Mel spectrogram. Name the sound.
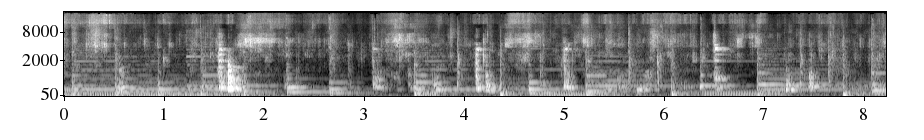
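onion sautéing in pan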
